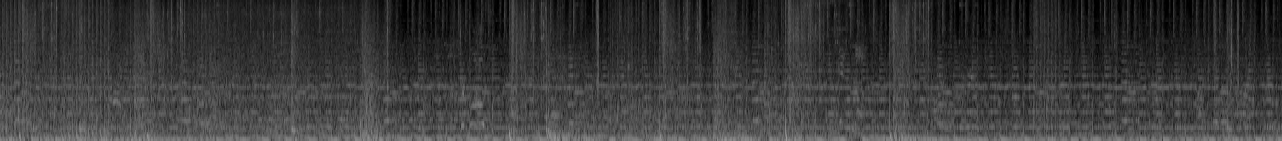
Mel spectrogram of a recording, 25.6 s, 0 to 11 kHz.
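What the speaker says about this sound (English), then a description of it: "Where are you shooting at, dude?" Sustained firefights in the video game The Division 2, with rapid automatic bursts and scattered single shots that keep crackling over a musical score, along with occasional impacts and voices in the mix.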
